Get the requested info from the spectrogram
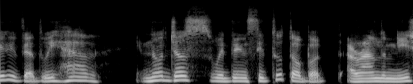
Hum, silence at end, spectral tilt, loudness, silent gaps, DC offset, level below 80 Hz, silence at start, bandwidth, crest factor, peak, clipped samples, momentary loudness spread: none; 0 s; -5.5 dB/octave; -21 LUFS; none; under 0.1%; -64 dBFS; 0 s; 13 kHz; 16 dB; -4 dBFS; under 0.1%; 8 LU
